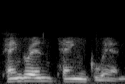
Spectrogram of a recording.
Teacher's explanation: the first syllable gets the stress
